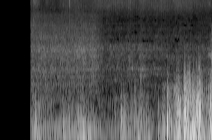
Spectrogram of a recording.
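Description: Wind buffeting the camera microphone outdoors, an uneven low rumble that starts about half a second in and swells in stronger gusts near the end.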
